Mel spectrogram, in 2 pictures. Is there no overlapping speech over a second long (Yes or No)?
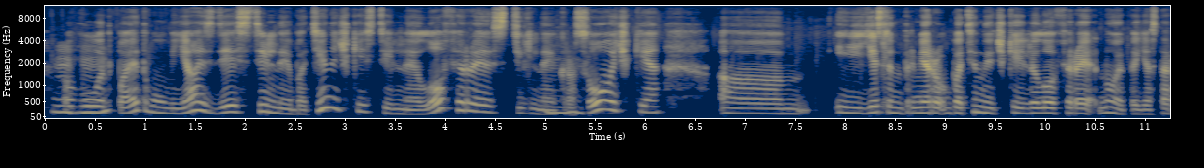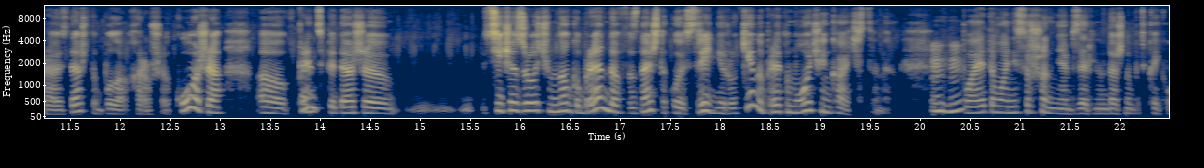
Yes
